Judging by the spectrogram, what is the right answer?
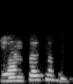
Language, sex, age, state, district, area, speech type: Kashmiri, male, 45-60, Jammu and Kashmir, Srinagar, urban, conversation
